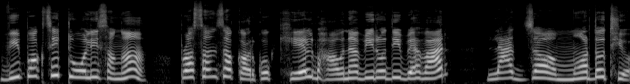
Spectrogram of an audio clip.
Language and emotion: Nepali, disgusted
